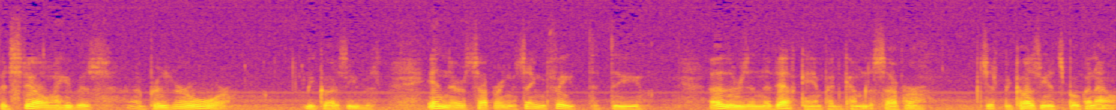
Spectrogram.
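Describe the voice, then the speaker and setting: A man with a medium pitch and a dark, mellow, somewhat breathy tone talks at a moderate pace with ordinary pitch variation and long, frequent pauses. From US Midwest, eastern Indiana. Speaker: war veteran. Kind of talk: testimony. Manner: halting.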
